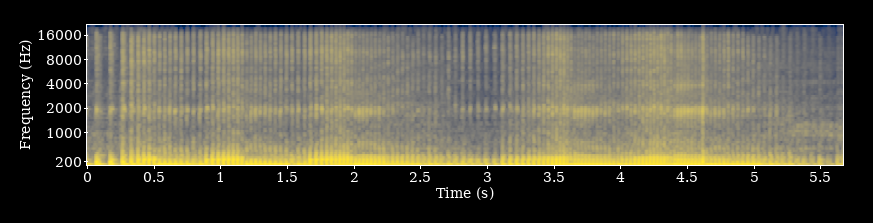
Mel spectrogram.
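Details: Royal Enfield Himalayan single-cylinder at about 13,392 km, revved after tappet/valve clearance adjustment: crisp, even thump rising and falling with throttle blips, no tappet clatter; occasionally backfires.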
